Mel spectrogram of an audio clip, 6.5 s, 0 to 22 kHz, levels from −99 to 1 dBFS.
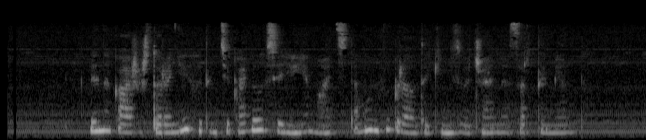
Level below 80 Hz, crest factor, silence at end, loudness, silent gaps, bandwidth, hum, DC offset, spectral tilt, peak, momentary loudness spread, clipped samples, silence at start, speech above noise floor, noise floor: under -90 dBFS; 18 dB; 0 s; -45 LUFS; none; 11.5 kHz; none; under 0.1%; -3.5 dB/octave; -28 dBFS; 13 LU; under 0.1%; 0.1 s; 23 dB; -67 dBFS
